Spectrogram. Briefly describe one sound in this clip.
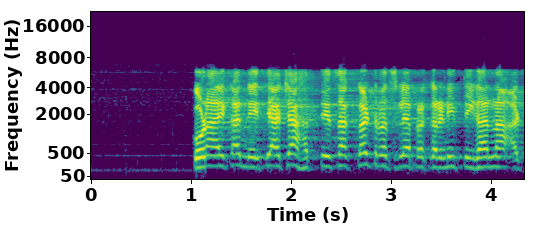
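A middle-aged man speaks forcefully into a microphone through loudspeakers.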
